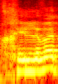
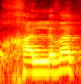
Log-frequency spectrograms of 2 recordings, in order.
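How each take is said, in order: First: The first vowel is an 'i' sound. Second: The first vowel is an 'a' sound. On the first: The speaker calls it wrong. "खिलवत गलत है" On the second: The speaker calls it right. "खलवत है वो"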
